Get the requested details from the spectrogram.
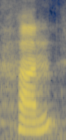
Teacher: E esse N é só você tocar com a ponta da sua língua no céu da sua boca.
